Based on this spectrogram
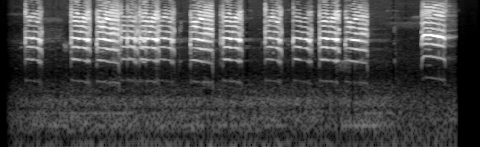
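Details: Blue Jay giving its harsh call that sounds like it is saying its own name: about a dozen raspy 'jay' calls in quick repeated clusters, then a final call after a pause, over a faint low hum.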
